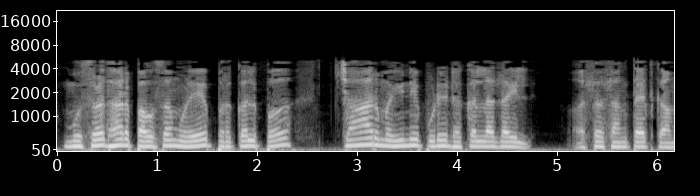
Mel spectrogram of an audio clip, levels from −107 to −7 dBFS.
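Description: Speech, carrying AAC compression damage from start to finish. Nothing is present above about 5 kHz, so the top of the spectrum is missing and the sound is dull throughout, with the coding damage heavy rather than subtle. The likely cause is AAC-LC encoding at a very low bitrate, one that fits roughly 16 kbps, where the encoder lowers its cut-off and starves the remaining frequency bands of bits.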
